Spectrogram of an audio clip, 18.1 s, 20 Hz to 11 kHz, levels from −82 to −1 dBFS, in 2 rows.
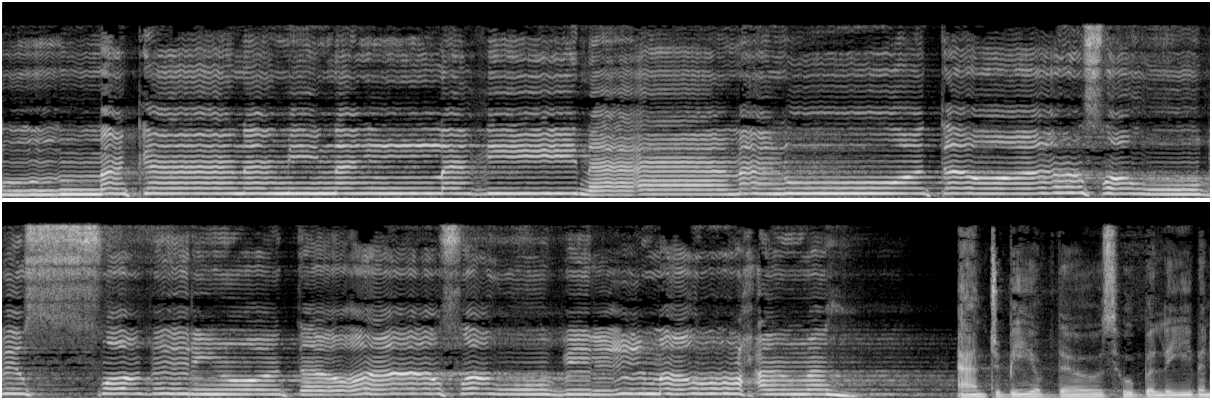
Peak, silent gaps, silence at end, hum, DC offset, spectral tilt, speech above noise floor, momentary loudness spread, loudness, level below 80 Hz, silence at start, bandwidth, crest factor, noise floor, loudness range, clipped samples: -2 dBFS; none; 0 s; none; under 0.1%; -3.5 dB/octave; 20 dB; 4 LU; -17 LUFS; -52 dBFS; 0 s; 10 kHz; 16 dB; -38 dBFS; 2 LU; under 0.1%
